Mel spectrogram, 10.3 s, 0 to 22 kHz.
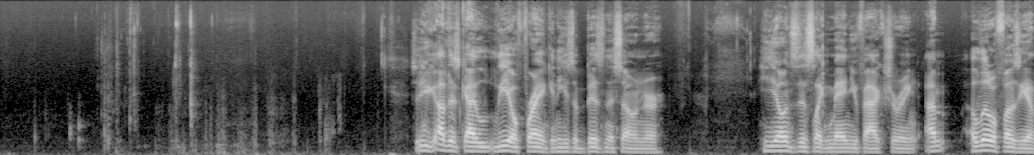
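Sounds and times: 
person slurping water: 0.2s - 4.1s
person swallowing: 0.3s - 4.1s
mouth clicks: 0.3s - 4.2s
speech: 4.1s - 6.7s, 7.6s - 10.3s.

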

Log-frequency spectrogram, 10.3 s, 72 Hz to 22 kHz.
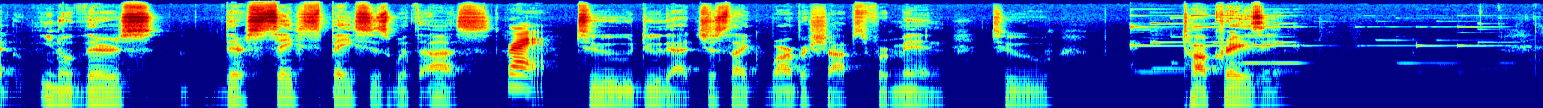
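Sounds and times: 
speech: 0.0s - 7.2s, 7.9s - 8.7s
short electronic chime from a phone: 7.5s - 10.2s.

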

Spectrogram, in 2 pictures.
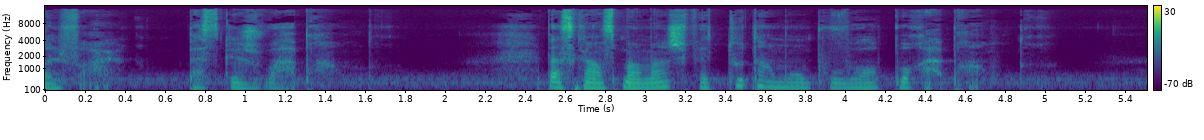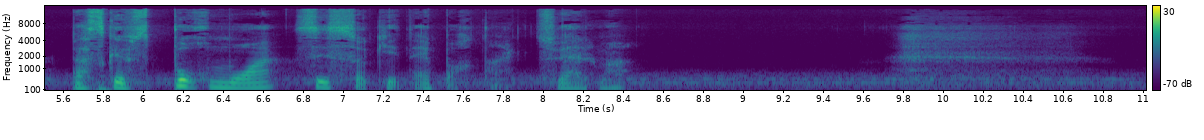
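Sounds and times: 
speech: 0.0s - 1.5s, 2.3s - 4.8s, 5.6s - 8.5s, 9.8s - 10.0s
heavy breath: 9.7s - 10.8s.

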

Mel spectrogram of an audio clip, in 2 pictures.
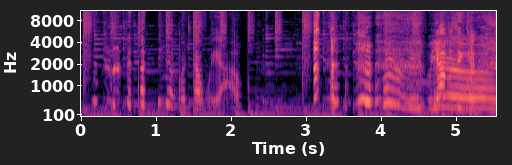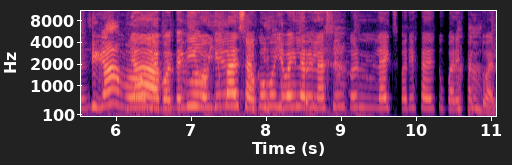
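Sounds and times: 
hiccups: 0.2s - 0.7s
speech: 1.4s - 2.3s, 3.3s - 11.0s
soft vocal sounds and breathy laughter: 3.1s - 4.6s.

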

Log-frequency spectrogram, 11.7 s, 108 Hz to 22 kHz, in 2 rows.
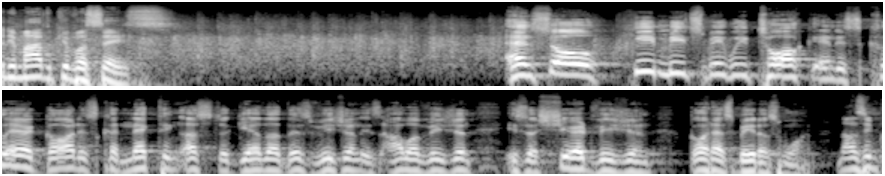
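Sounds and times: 
speech: 0.0s - 1.2s, 3.4s - 11.7s
audience applause: 0.0s - 4.5s.

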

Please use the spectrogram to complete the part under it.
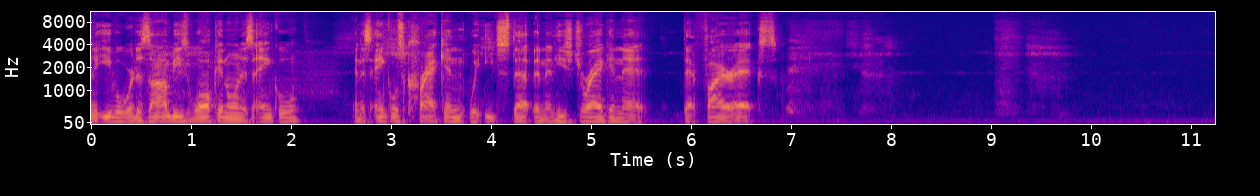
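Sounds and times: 
steady low hum: 0.0s - 5.2s
speech: 0.0s - 7.2s
sniffling: 6.9s - 8.3s, 8.9s - 9.9s.

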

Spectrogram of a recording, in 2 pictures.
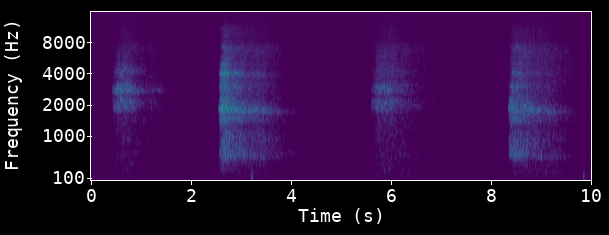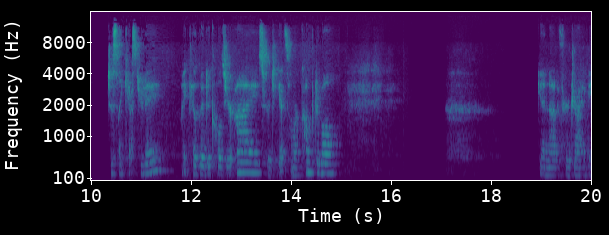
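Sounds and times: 
slow breathing in through the nose and out through the mouth: 0.4s - 1.7s, 2.6s - 4.2s, 5.6s - 7.0s, 8.4s - 10.0s, 15.0s - 16.4s, 17.1s - 18.3s
speech: 10.4s - 15.0s, 19.0s - 19.9s.

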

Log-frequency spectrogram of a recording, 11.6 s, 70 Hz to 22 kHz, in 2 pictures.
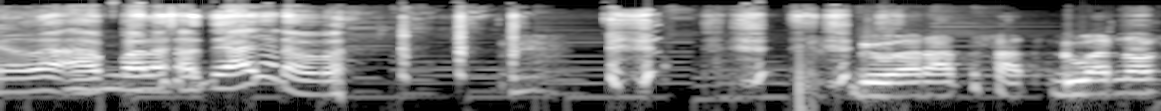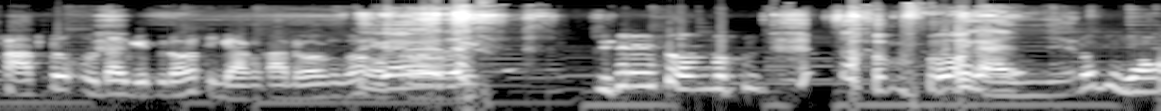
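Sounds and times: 
speech: 0.0s - 1.8s, 4.3s - 11.6s
laughter: 1.6s - 4.6s, 7.6s - 9.1s, 9.7s - 10.8s
harsh coughs: 2.3s - 4.2s.

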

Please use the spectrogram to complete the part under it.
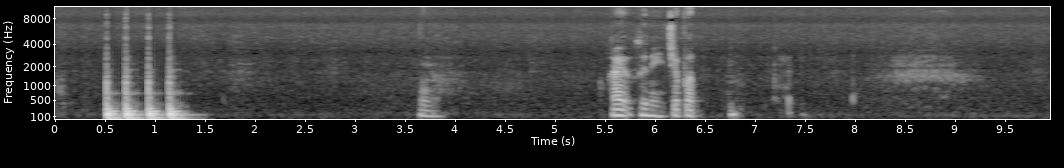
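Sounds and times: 
firm knocking on a door: 0.5s - 1.5s
speech: 3.7s - 4.0s, 5.6s - 6.9s.

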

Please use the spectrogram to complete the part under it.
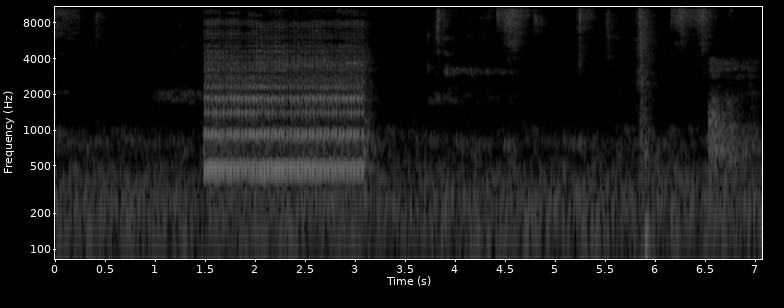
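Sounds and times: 
electronic telephone ringback tone of outgoing call ringing unanswered: 1.4s - 3.2s.

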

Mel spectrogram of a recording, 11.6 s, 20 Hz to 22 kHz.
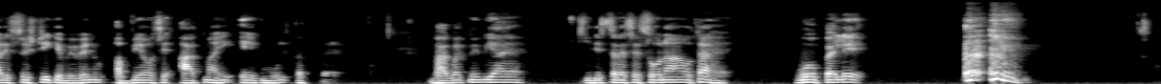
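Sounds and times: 
speech: 0.0s - 3.5s, 4.3s - 7.4s, 8.0s - 8.8s, 9.7s - 10.2s
person clearing throat: 9.7s - 10.4s.

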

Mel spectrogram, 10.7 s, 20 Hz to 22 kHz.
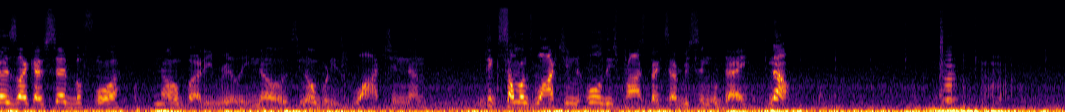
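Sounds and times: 
speech: 0.0s - 8.0s, 9.4s - 9.8s
faint traffic: 0.0s - 10.6s
low rumble of engine and road noise: 0.0s - 10.6s
short car horn honk: 9.4s - 10.0s.

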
